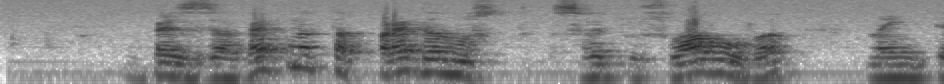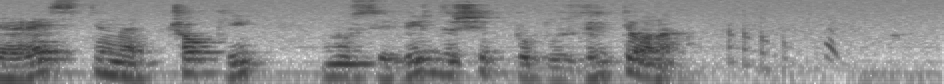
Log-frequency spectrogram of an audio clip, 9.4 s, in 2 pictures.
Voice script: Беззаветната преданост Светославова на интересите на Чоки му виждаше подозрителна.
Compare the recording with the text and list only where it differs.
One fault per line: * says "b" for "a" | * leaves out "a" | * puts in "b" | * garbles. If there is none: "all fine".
* puts in "се"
